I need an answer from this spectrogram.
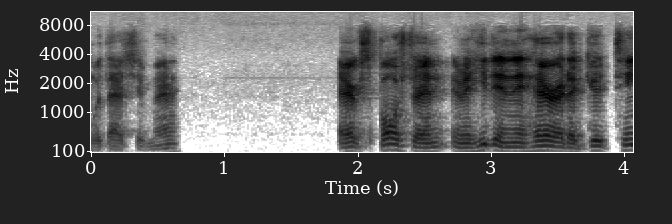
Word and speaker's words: Spoelstra: That's his name, Spoelstra. Am I saying his name right or wrong? You said right, Spoelstra.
